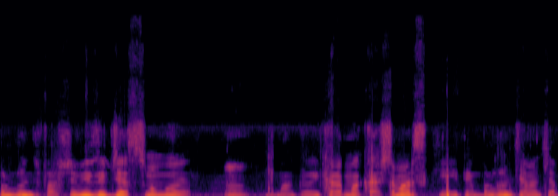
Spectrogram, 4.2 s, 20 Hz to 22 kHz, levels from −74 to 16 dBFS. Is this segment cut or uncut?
uncut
